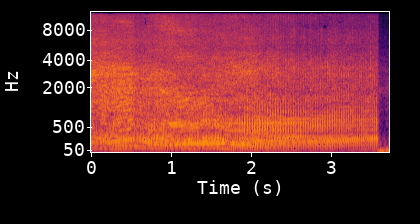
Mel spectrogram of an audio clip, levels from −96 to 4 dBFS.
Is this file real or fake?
real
